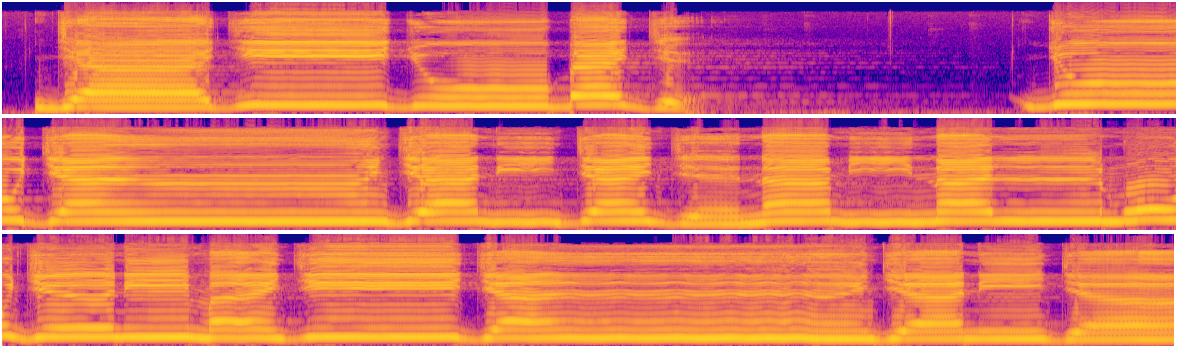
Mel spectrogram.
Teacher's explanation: Huruf jim keluar dari lidah bagian tengah ketemu langit-langit tengah ya. Nggak boleh ada angin, nggak boleh ca tapi ja.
